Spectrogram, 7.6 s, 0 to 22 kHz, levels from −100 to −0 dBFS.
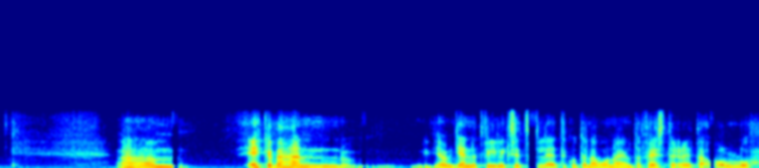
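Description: Speech, carried over the AMR wideband (HD Voice) codec, has lost AMR speech frames: corrupted frames made the decoder extrapolate with fading gain, smearing and dipping the speech at 1.72–1.80, 3.61–3.68, 5.27–5.45 s (between "ja jännät fiilikset" and "että kun tänä vuonna"), and 7.10–7.25 s.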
